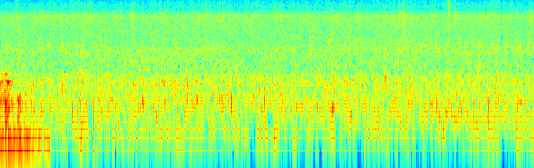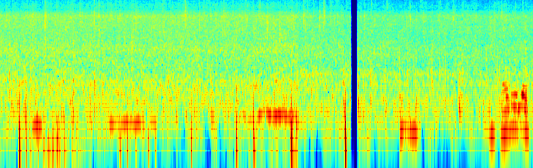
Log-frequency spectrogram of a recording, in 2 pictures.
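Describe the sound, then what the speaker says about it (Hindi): Steady rain falls and patters on surfaces outdoors, a constant even hiss with occasional louder drops, while people talk faintly in the background. "वर्षा हो देखिले तो केनता वर्षा हो"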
